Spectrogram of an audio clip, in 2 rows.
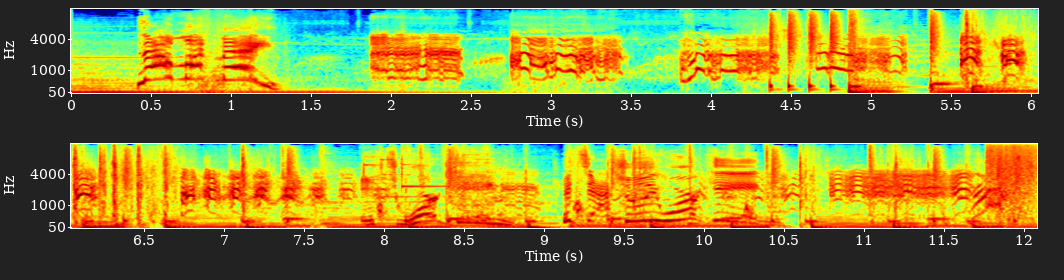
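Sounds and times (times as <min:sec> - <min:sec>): music with bass and percussion: 0:04.9 - 0:11.9.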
